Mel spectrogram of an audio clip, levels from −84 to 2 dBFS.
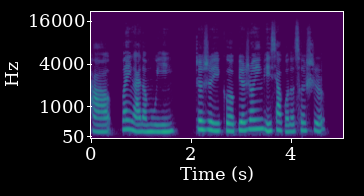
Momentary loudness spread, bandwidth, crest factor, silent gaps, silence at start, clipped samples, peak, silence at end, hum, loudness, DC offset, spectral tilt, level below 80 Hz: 7 LU; 17.5 kHz; 16 dB; 1.78-1.95 s; 0 s; under 0.1%; -24 dBFS; 0.4 s; none; -38 LUFS; under 0.1%; -4.5 dB/octave; under -90 dBFS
